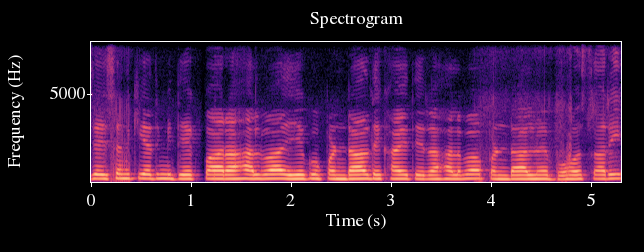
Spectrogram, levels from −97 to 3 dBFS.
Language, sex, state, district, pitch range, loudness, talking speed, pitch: Bhojpuri, female, Uttar Pradesh, Deoria, 225-235 Hz, -14 LUFS, 205 wpm, 230 Hz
